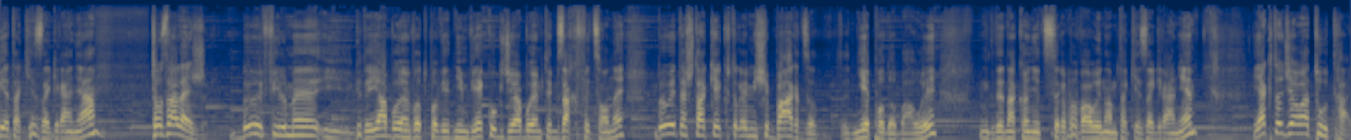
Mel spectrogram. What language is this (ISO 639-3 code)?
pol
